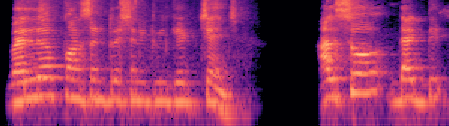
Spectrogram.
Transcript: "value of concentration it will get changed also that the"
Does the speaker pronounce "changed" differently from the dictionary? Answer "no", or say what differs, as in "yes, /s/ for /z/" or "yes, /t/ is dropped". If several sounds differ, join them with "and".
yes, /d/ is dropped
